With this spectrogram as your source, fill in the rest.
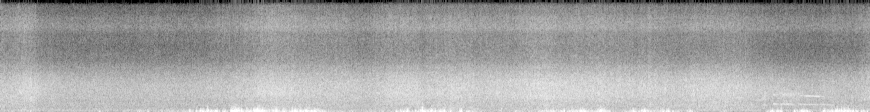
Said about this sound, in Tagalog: Grabe ka hangin ug ang balud guys.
